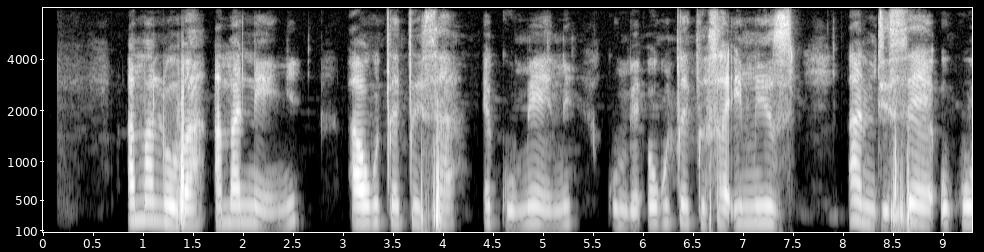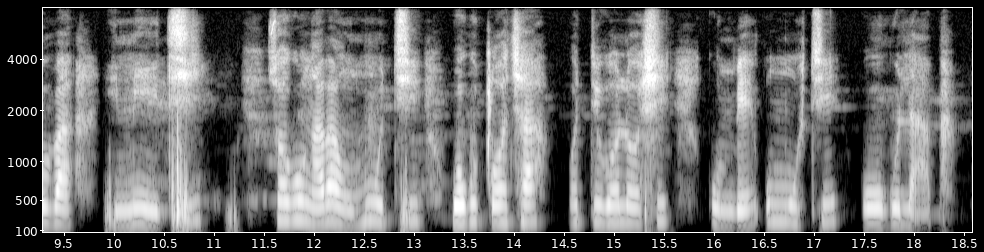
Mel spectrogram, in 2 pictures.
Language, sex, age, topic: North Ndebele, female, 18-24, health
